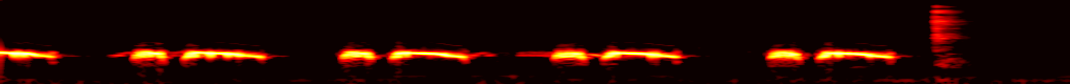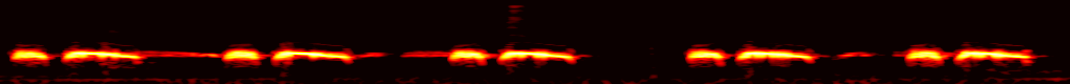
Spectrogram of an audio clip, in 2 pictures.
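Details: Spotted dove with insistent cooing used to lure wild rival males: around ten paired hollow notes repeated almost every second, a brief sharp click midway, otherwise quiet surroundings.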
